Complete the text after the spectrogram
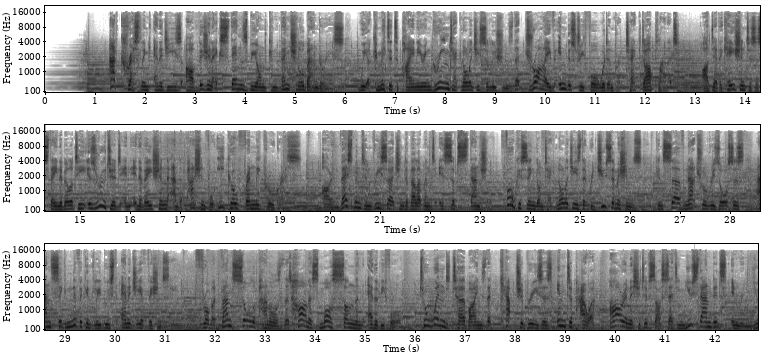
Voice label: corporate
